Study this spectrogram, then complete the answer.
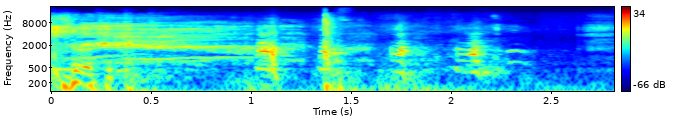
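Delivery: very high, squealing real laugh; helpless laughter. Real, not acted. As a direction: crack up completely, breathless with laughter. Both crack up at the story.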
